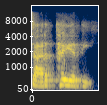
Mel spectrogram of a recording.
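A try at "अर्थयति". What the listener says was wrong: అక్కడ వచ్చి మీకు మహాప్రాణార్థ అల్ప ప్రాణ కాదు సో అర్థయతి అర్థు తకార చెప్పాలి మీరు ఇక్కడ వచ్చి అల్ప ప్రాణార్థ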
